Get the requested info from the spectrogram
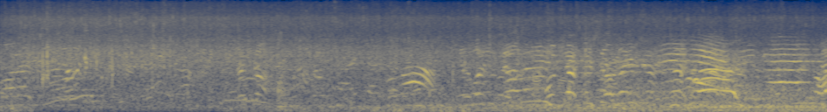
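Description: Several voices shouting and calling at once across a rugby league field: short overlapping shouts, louder around the middle and again near the end.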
